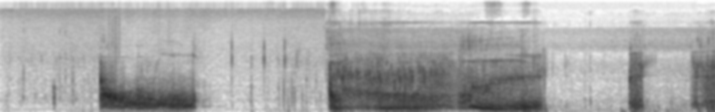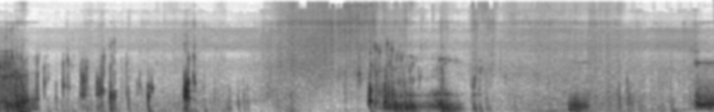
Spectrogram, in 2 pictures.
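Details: Stomach growling (borborygmi): long, low gurgling rumbles followed by shorter bubbling gurgles.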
